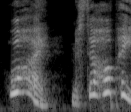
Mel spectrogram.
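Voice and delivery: high, loud, happily surprised; delighted cry. Acted. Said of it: "she cried".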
